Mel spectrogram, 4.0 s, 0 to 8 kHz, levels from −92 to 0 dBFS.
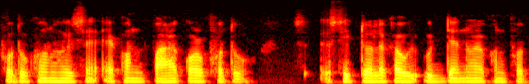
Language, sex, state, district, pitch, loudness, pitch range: Assamese, male, Assam, Sonitpur, 105 Hz, -21 LUFS, 100-110 Hz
